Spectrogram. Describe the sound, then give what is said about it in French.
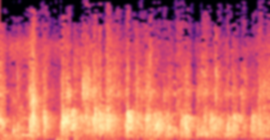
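Audience applause at a teaching and sharing gathering: dense, steady clapping that runs unbroken through the whole clip at an even, fairly loud level. “Applaudissez pour ses frères.”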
